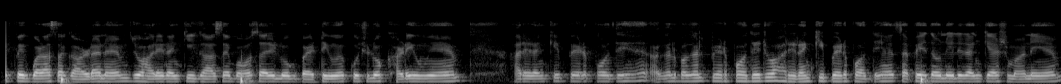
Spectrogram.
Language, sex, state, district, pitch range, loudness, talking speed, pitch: Hindi, male, Goa, North and South Goa, 135-145 Hz, -24 LUFS, 270 wpm, 140 Hz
